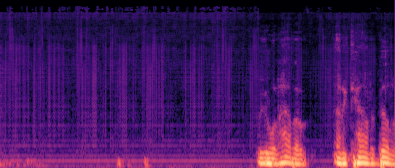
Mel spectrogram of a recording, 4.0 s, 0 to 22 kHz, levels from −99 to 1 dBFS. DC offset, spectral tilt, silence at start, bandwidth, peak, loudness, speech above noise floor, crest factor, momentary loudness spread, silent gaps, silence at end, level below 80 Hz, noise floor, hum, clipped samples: under 0.1%; -11 dB/octave; 1.2 s; 2.9 kHz; 0 dBFS; -16 LUFS; 40 dB; 18 dB; 10 LU; none; 0 s; -38 dBFS; -53 dBFS; none; under 0.1%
